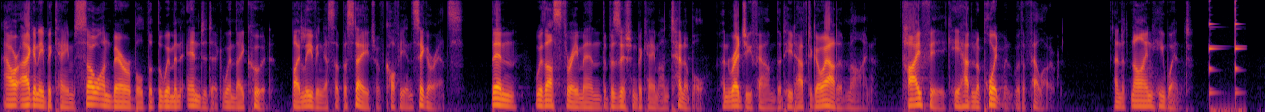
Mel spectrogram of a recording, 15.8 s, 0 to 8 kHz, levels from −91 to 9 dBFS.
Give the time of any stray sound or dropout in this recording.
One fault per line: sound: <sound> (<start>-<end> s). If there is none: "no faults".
sound: tap (15.1-15.6 s)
